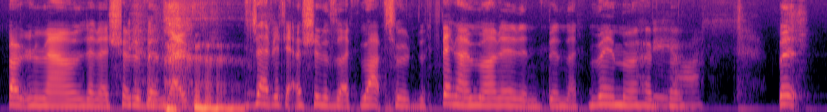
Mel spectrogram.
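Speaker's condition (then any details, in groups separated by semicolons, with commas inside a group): Oral cancer, partial glossectomy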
